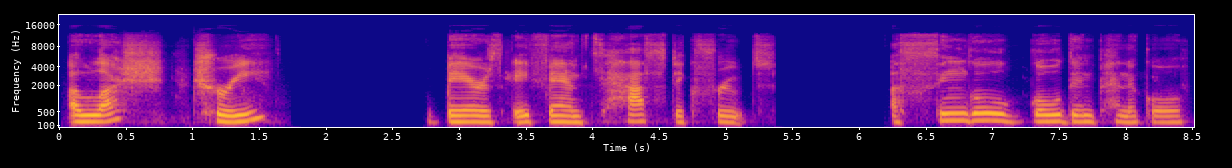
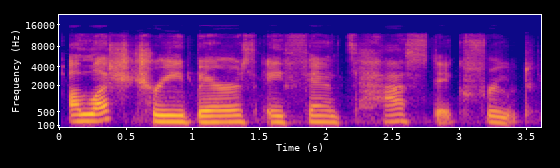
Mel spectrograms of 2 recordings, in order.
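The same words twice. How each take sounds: First: Slow, weighted reread with rise on tree; slower emphatic reread. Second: Slow, savoring read. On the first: Reader rereads card line slowly to viewers. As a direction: savor it, lingering on tree. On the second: Tarot reader reads card text slowly. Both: Shown as a demonstration. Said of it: "let me read that again".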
